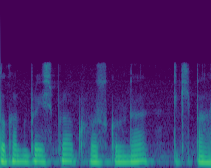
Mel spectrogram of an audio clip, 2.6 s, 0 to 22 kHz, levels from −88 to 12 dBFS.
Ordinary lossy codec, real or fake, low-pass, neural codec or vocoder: none; real; 5.4 kHz; none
